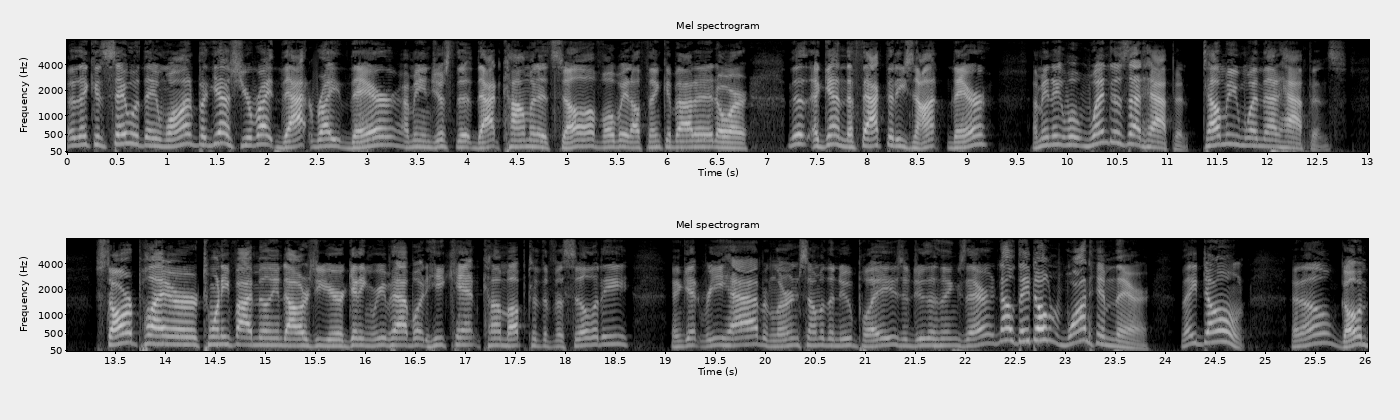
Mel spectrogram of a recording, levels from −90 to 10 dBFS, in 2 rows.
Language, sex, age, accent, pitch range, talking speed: English, male, 30-49, American, 155-205 Hz, 200 wpm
